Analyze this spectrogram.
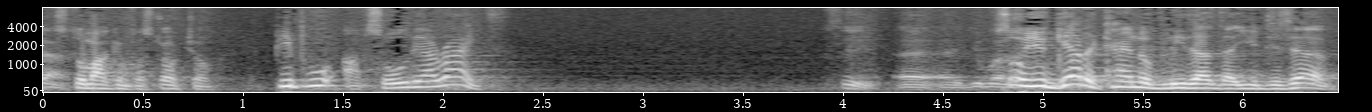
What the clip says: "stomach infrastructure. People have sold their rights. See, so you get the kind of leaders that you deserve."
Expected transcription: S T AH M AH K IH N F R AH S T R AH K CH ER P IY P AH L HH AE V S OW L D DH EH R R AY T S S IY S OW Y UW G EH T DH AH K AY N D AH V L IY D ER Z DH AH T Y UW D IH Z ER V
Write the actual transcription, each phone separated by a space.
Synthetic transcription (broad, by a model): S T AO M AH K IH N F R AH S T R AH K CH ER P IY P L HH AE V S OW L D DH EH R R AY T S S IY S OW Y UW G EH T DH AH K AY N D AH V L IY D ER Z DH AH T Y UW D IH Z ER V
